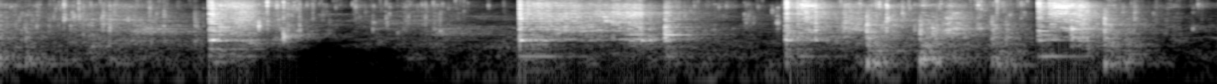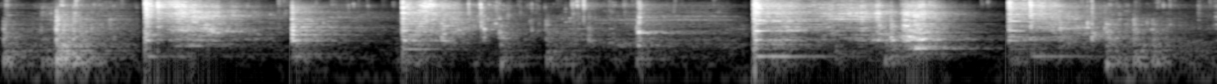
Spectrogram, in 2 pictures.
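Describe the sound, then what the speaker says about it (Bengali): Hatchery chicken meat being stirred in a pan for a Bengali curry, a spoon scraping and clattering against metal in repeated bursts, with a soft sizzle underneath and short pauses between strokes. "আবারও আমি ভালো করে নেড়ে নিচ্ছি।"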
